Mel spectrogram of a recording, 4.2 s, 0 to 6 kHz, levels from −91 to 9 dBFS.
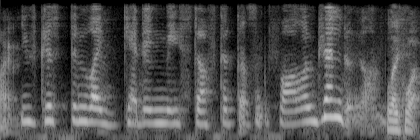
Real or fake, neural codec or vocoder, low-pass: fake; codec, 44.1 kHz, 2.6 kbps, DAC; 5.4 kHz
